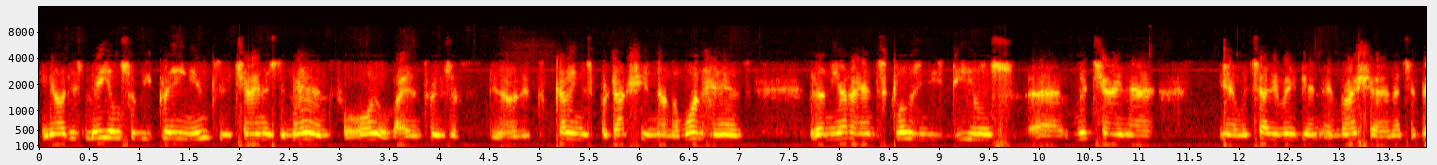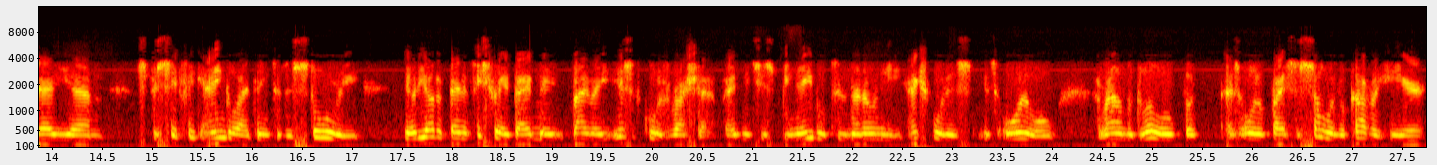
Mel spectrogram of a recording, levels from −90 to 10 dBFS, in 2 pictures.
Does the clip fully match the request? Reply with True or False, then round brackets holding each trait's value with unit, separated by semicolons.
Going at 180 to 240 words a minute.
True (200 wpm)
